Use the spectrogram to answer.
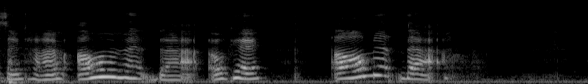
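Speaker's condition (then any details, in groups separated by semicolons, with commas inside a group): Cerebral palsy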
